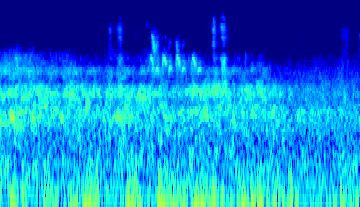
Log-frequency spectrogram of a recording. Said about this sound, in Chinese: 嗯，很多的声音里面最细的那个就是金翅雀的声音。嗯，它也落在地上去吃东西。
